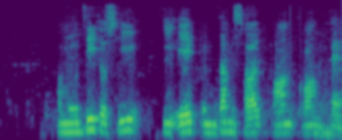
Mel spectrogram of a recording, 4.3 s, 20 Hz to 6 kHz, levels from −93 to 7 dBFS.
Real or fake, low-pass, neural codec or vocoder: real; 5.4 kHz; none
